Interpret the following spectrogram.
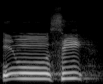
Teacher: نون ساکن کے بعد سین غنہ کریں گے، ایک الف کا اخفا غنہ کریں گے، سین سیٹی کے ساتھ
